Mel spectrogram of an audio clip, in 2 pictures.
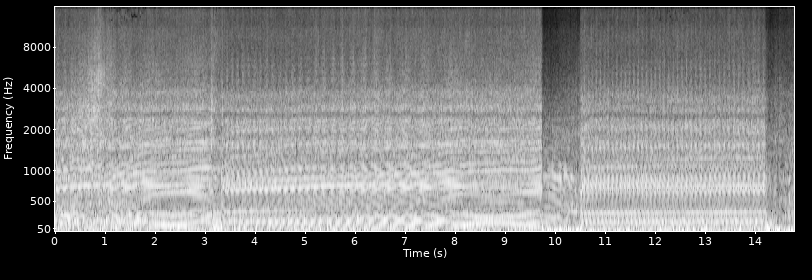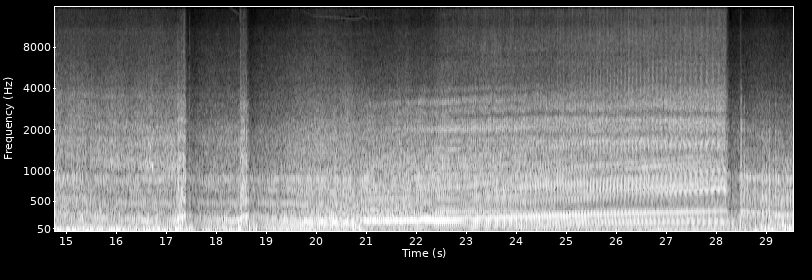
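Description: Stock 6.2-litre LT1 V8 of a Camaro SS 1LE at full throttle, heard from inside the cabin. It climbs in pitch through the six-speed manual's gears with two upshifts, about 3 and 10 seconds in. Midway it lifts for braking, with two quick throttle blips on the downshifts, then pulls hard again and lifts near the end.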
